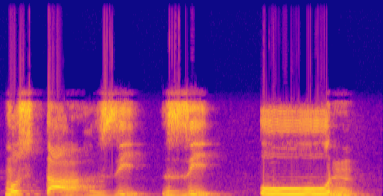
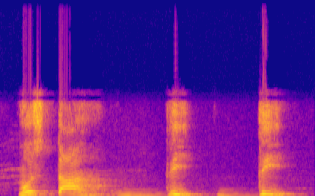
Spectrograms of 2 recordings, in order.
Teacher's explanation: اوپر والے دانت اور نیچے والے دانت، ان دونوں کا کنارہ، جو سامنے والے دو دانت ہوتے ہیں اوپر والے اور نیچے والے، ان دونوں کا کنارہ زبان کے ساتھ ٹچ نہ ہو، زبان کے ساتھ نہ ملے. زبان کو تھوڑا سا پیچھے رکھے، کم از کم اتنا گیپ ہو کہ سیٹی کی آواز نکل سکے، تو یہ زا پڑھا جاتا ہے · زا زیر زی، سیٹی کے ساتھ پڑھا جائے گا زا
